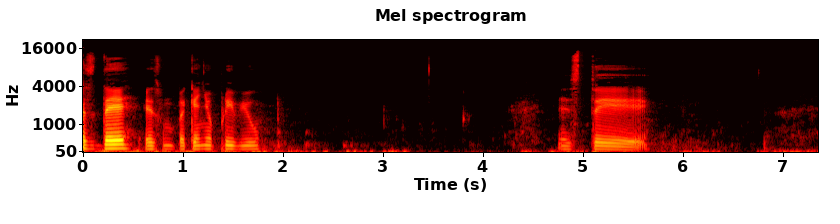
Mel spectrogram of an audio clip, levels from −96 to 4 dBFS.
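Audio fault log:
0.0–3.9 s, channel delay (comb filtering): for the first stretch one channel trails the other by only a few samples, about a tenth of a millisecond, and once the two are folded to mono the shared content cancels at evenly spaced frequencies. With the first notch up around 5 kHz, the top end loses its air and sounds a bit hollow and dull, a fixed phasey colour that stays put until the channels line up again at 3.9 s.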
